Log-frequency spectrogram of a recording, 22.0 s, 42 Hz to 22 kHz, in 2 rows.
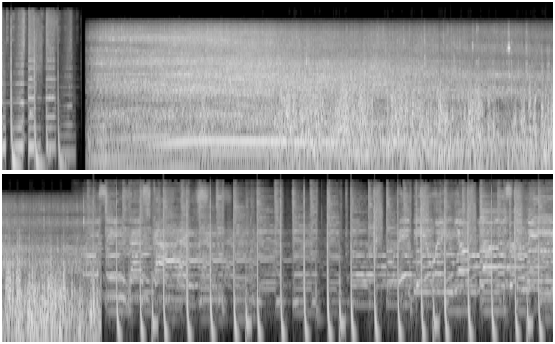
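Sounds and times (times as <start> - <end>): tractor diesel engine under load: 1.7 - 16.1.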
